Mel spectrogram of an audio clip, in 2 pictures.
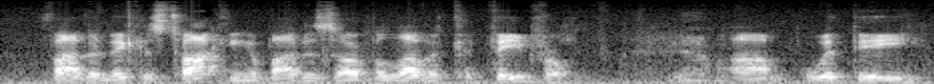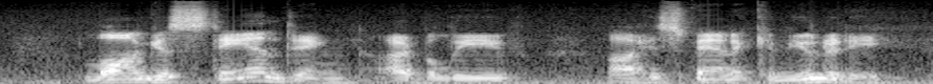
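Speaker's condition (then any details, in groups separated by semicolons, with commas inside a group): No condition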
